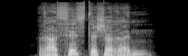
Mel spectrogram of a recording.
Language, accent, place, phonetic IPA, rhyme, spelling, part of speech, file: German, Germany, Berlin, [ʁaˈsɪstɪʃəʁən], -ɪstɪʃəʁən, rassistischeren, adjective, De-rassistischeren.ogg
- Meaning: inflection of rassistisch: 1. strong genitive masculine/neuter singular comparative degree 2. weak/mixed genitive/dative all-gender singular comparative degree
